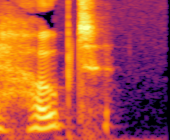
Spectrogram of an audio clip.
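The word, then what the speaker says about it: Haupt: It's called, I've actually never known how to pronounce this garden, the Enid Hoped Garden? – Hoped Garden, I'm not quite sure how to pronounce it either, but it's H-A-U-P-T, yes.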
